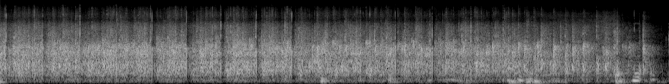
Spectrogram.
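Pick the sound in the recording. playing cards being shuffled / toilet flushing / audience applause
audience applause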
